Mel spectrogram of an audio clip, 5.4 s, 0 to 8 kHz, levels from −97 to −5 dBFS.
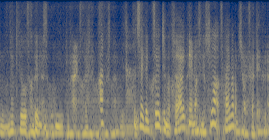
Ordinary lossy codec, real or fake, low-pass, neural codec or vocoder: none; fake; none; codec, 16 kHz, 0.5 kbps, FreqCodec, smaller model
